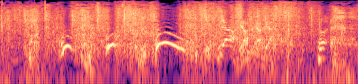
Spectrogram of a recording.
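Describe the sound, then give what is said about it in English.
Steady, rhythmic splashing of feet as a person runs through shallow water along a beach, fairly loud, with brief voiced sounds from the runner rising over the splashes. “And I'm able to run on the beach, but even in the water, you know, the getting used to it.”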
